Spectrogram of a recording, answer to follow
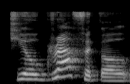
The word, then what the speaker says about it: geographical: British uh geographical guys in the word geographical the stress is on graph gra and that's why we say geographical geographical like that dictator on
